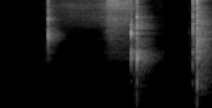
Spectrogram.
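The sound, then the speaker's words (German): A can of Austrian premium beer being pulled open: a sharp metallic crack followed by a fizzing hiss, then another pop and a final crisp click with a short trailing fizz. No one speaks. “Genau, jetzt reiß auf die Kanne.”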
